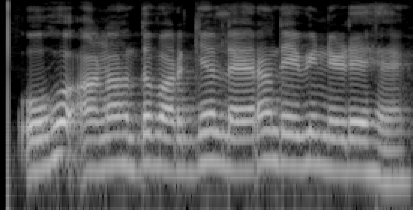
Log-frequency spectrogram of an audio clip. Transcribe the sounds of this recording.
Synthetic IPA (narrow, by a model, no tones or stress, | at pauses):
ʊɦʔənə̃d̪ʋəɾɡɪjãːlɛːɾãːd̪eːʋiːneːɽeːɦɛː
